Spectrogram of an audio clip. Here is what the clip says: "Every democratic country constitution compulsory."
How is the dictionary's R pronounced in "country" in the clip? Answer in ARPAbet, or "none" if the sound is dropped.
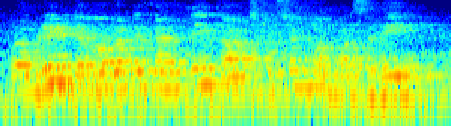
none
